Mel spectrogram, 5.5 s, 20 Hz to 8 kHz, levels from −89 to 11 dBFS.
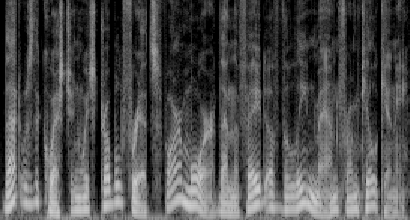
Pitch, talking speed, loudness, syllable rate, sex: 130 Hz, 195 wpm, -17 LUFS, 4.2 syllables/s, male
